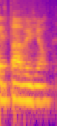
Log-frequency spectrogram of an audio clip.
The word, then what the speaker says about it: At Pavillon: No, I would say At Pavillon. Like a mixture of English and French.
